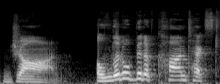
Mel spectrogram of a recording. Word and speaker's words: John: man or a woman students learning english often pronounce both these names very similarly or many times even exactly the same by pronouncing both as joan which is the long o used for the woman's name joan however this is not true for the man's name john a little bit of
